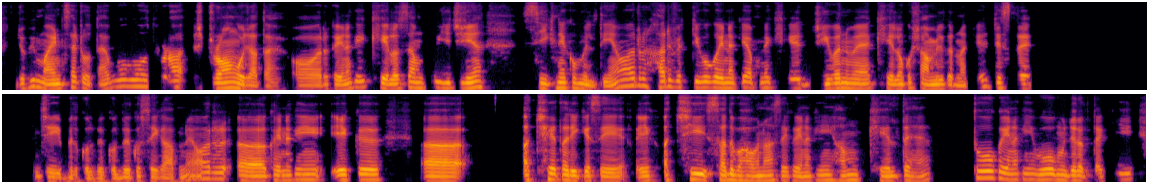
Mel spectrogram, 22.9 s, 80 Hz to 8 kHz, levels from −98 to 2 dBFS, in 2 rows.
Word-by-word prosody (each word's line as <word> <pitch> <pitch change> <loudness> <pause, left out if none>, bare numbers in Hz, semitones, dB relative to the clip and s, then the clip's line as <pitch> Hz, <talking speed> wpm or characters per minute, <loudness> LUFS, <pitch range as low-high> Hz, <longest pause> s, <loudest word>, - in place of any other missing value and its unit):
जो 120 - -4
भी 165 - -3
माइंड-सेट 115 +1 +1
होता 105 - -4
है 120 - -2
वो 165 +4 -5
वो 170 -1 -1
थोड़ा 150 +2 +1 0.2
स्ट्रॉन्ग 130 +1 +4
हो 110 - +5
जाता 95 -2 -1
है 90 - -11 0.2
और 100 +1 -1
कहीं 105 -1 +3
न 120 - 0
कहीं 150 +1 -2
खेलों 115 -2 +3
से 120 +5 -4
हमको 135 +1 -2
ये 130 -1 0
चीज़ें 135 +4 +3 0.5
सीखने 125 +2 -1
को 130 -1 -3
मिलती 100 -5 -2
हैं - - 0
और 185 +2 -1
हर 150 +3 +1
व्यक्ति 150 -1 -4
को 140 0 +1
कहीं 135 -2 +4
न 130 - +2
कहीं 140 +3 -1
अपने 135 0 -4
खे 180 +6 -4 0.2
जीवन 125 +2 +2
में 115 0 +2
खेलों 110 -1 0
को 125 - -5
शामिल 110 -2 +1
करना 95 -1 -2
चाहिए। 160 +10 -10
जिससे 130 -3 -2 1.5
जी। 105 -2 -1
बिल्कुल, 85 -1 -5
बिल्कुल। 85 +1 -4
बिल्कुल 100 +3 -2
सही 100 -3 -3
कहा 90 -2 -1
आपने 85 - -5
और 160 -1 -1
अ, - - +1
कहीं 115 +1 +4
न 125 - 0
कहीं 135 -1 +1 0.2
एक 130 +1 +1 0.6
अ, 110 -1 +7 0.6
अच्छे 145 - +3
तरीके 120 -3 +3
से 110 -1 0 0.3
एक 115 +1 0
अच्छी 140 +2 +3
सद्भावना 120 -2 +2
से 115 -2 -3
कहीं 115 -1 0
न 110 - 0
कहीं 125 +1 -3
हम 125 +2 -2
खेलते 115 +2 -1
हैं। 110 +5 -6 0.4
तो 180 0 +4
कहीं 160 -4 +2
न 140 - -2
कहीं 145 -1 -5
वो 140 +1 +3
मुझे 125 -2 +1
लगता 120 - -2
है - - -2
कि 290 -1 -8
125 Hz, 205 wpm, -23 LUFS, 110-140 Hz, 1.5 s, अ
